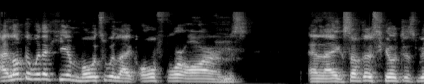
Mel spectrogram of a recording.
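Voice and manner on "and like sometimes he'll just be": ordinary talk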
